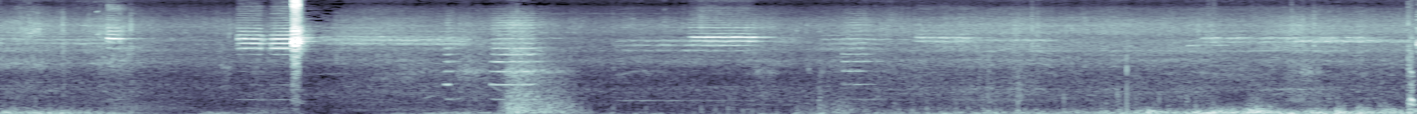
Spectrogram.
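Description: Motorcycle riding slowly through street traffic: a low rumble of engine and wind, with short, high vehicle horn toots several times. A longer horn sounds about five seconds in, and a sharp knock comes about three seconds in.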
